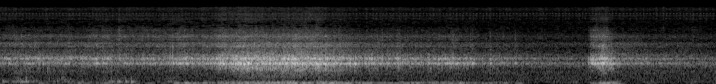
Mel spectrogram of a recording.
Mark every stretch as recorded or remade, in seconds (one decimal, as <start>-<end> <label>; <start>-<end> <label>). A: 0.0-7.2 recorded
